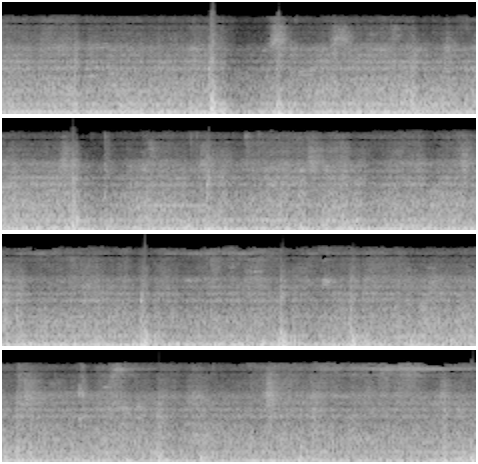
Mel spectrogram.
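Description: Diesel railcar running along the track, heard from inside at the front: a steady low rumble with the wheels clicking sharply over rail joints at uneven intervals.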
